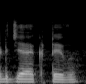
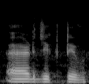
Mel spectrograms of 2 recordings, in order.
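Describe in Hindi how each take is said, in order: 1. इसे सीखने वाले के स्थानीय उच्चारण में कहा गया है। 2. इसे वैसे ही कहा गया है जैसे अंग्रेज़ी के मूल वक्ता कहते हैं। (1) "गलत तरीके से करते हैं और वो कहते हैं" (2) "अंग्रेज़ इसको कैसे बोलते हैं"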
